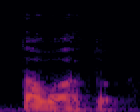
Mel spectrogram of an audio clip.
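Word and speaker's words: تواطؤ: Y en esto consiste la sabiduría que está detrás de la palabra tawato, que se pronuncia tawatu en la narración del profeta, que quiere decir coincidencia nominal.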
